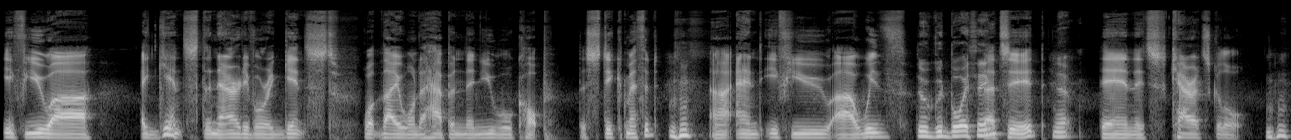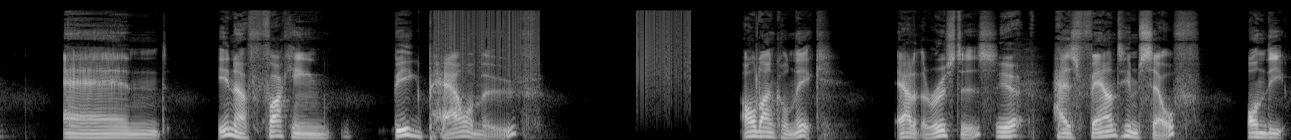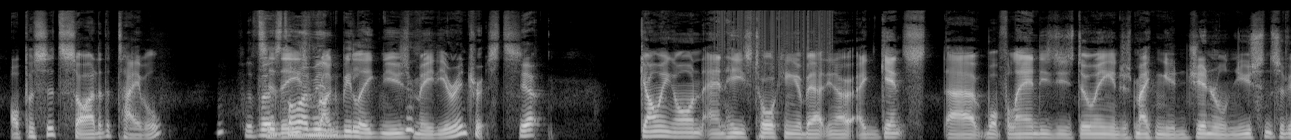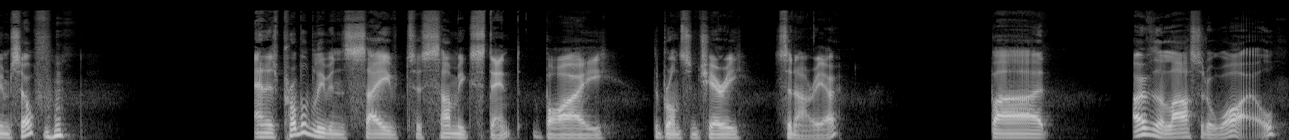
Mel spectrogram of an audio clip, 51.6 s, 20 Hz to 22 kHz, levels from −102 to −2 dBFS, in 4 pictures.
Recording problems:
crackling; faint; from 17 to 18 s, at 19 s and from 33 to 34 s; 20 dB below the speech

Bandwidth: 16 kHz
